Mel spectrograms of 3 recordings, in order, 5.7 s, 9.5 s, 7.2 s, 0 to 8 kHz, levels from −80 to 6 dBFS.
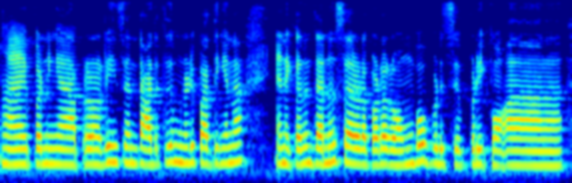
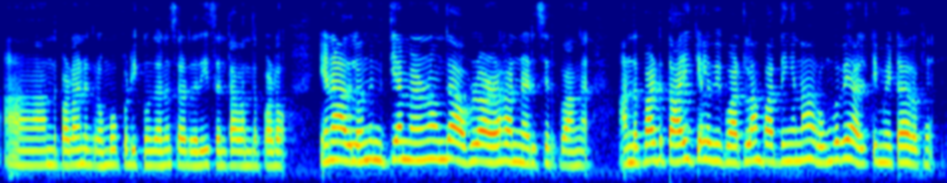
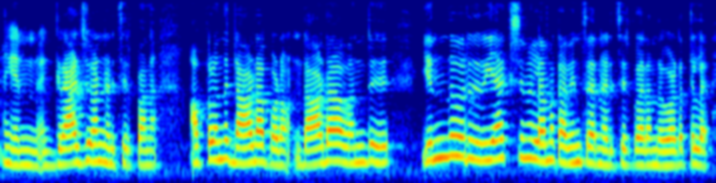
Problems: none marked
